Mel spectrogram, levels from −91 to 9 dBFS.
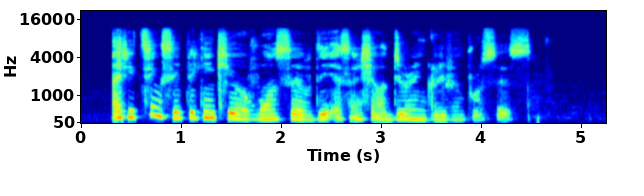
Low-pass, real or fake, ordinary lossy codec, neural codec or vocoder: none; fake; none; vocoder, 24 kHz, 100 mel bands, Vocos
